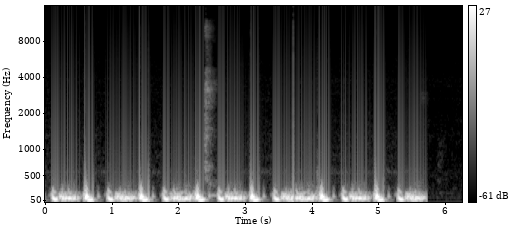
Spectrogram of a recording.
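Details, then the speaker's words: A diastolic murmur heard during simulated cardiac auscultation of a virtual patient on a medical teaching platform. "aquí un soplo diastólico."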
